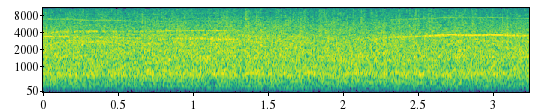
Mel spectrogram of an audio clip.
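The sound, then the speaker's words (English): A large cricket crowd boos after an underarm delivery ends a 50-over match against New Zealand, a steady, dense roar of many voices holding at an even loudness throughout the few seconds with no single voice or speech standing out. “Disappointed Brian McKechnie, the crowd boo.”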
